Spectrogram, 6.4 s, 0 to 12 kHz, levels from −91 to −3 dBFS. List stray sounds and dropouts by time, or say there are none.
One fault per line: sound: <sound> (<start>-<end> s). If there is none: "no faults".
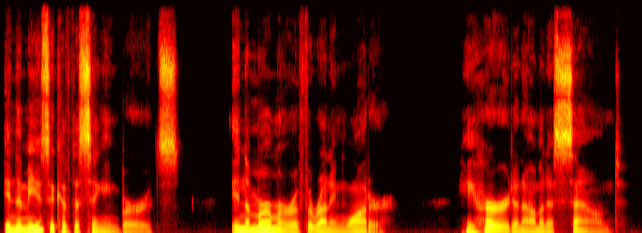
no faults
